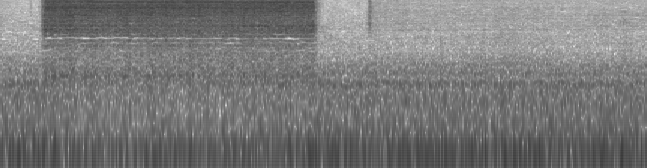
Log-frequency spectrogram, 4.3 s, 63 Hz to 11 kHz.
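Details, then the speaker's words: 1964 GM PD4106 bus, driver's air ride seat: steady air hiss for about two seconds over low diesel idle, then clean cutoff; seat air valve works normally. "works beautifully nice and good for you"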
